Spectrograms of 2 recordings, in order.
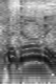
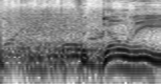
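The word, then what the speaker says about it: Fidone: That's Fanoni. And Fanoni, the tight end, is the man who makes the run. Fedoni is how you pronounce it.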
